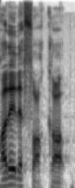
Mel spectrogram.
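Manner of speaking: put-on annoyed man's voice. Retelling a robbery, quoting the robber getting annoyed: imitating an annoyed man. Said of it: "He's getting annoyed with her".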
